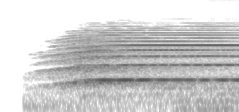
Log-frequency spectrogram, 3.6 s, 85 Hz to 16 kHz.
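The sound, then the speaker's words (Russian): Civil defense air raid sirens wail ahead of an expected missile strike on a city. A harmonic, steady-pitched tone swells in loudness after its onset and then holds a sustained, droning wail. “Бой сирен с интервалом в 20-30 секунд прерывался голосом диктора.”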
